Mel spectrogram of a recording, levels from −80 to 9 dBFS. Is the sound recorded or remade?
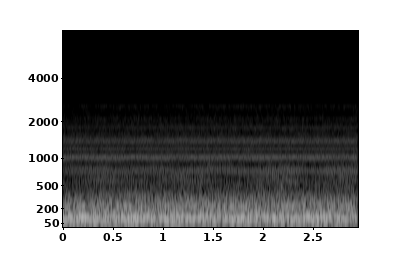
remade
